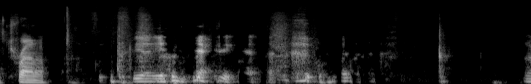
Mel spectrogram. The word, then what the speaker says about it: Toronto: Not Toronto. Here it's kind of like, it's almost like one syllable. Toronto.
